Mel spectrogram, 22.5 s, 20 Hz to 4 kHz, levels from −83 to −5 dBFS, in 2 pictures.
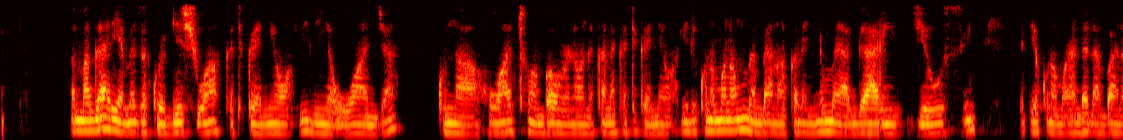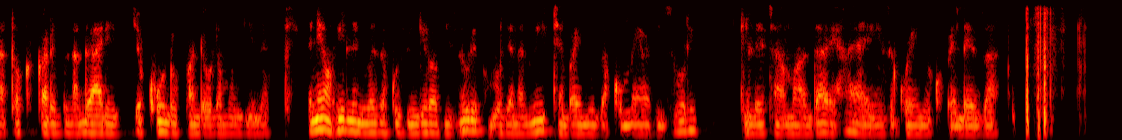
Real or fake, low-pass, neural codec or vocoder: fake; 3.6 kHz; codec, 16 kHz, 4.8 kbps, FACodec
